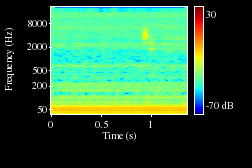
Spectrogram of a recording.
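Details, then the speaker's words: Van-life generator after the air conditioner reached temperature and cycled down: quiet even low hum at constant speed, no surging or rattles; normal idle with load off. "I don't know if you can hear it in the background, but it's just a real soft hum. I mean, it's just something the way you just barely hear it when it runs."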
